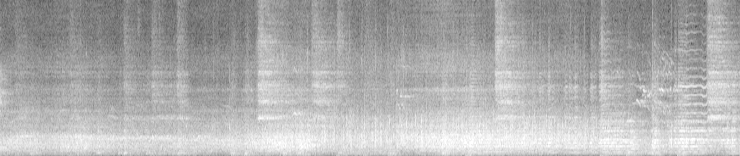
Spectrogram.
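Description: A military brass band with drums plays as it marches on, over a steady rushing noise, with regular low drumbeats throughout. The band grows fuller and louder about five seconds in.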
